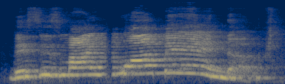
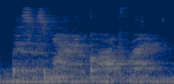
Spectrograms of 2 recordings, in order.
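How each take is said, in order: First: It is said boldly and confidently. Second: It is said timidly and hesitantly.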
